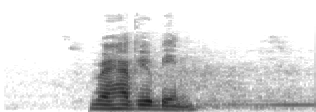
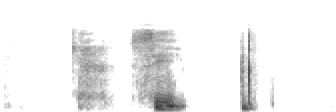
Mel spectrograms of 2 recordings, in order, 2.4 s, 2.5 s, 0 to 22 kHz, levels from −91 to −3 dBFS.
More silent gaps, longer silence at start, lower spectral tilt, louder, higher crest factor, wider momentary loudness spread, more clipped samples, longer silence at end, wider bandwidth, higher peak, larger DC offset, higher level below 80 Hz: second, none vs 0.88-0.97 s, 1.46-1.62 s; first, 0.7 s vs 0.55 s; first, -8 dB/octave vs -4.5 dB/octave; first, -21 LUFS vs -35 LUFS; second, 22 dB vs 30 dB; second, 13 LU vs 16 LU; neither; second, 0.05 s vs 0.6 s; first, 12 kHz vs 7.8 kHz; first, -2 dBFS vs -8 dBFS; neither; first, -64 dBFS vs -80 dBFS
